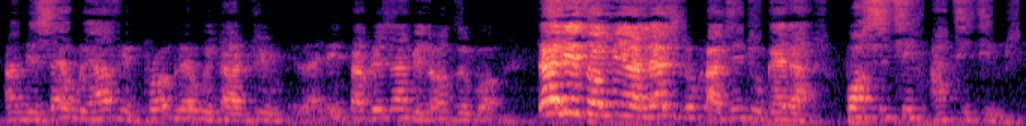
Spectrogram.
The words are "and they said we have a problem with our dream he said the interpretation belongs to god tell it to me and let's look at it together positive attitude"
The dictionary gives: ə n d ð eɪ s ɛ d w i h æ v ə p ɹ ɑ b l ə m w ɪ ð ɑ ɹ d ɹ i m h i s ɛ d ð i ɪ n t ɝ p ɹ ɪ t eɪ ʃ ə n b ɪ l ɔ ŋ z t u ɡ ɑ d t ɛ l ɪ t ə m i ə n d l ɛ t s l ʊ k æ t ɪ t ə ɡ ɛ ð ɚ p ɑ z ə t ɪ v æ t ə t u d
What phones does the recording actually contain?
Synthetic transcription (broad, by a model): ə n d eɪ s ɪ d w i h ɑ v ə p ɹ ɑ b l ə m w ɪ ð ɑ d ɹ i m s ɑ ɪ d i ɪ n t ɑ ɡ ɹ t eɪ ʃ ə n b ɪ l ɔ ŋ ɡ t u ɡ ɑ d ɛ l ɪ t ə m i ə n l ɛ t s l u k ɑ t ɪ t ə ɡ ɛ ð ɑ p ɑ s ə t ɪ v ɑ t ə t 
